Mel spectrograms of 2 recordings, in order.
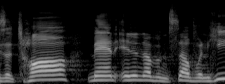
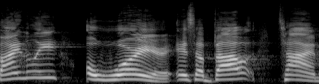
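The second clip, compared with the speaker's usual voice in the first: very loud, fired-up, pumped-up excited cheer; 4 semitones higher, 9 dB louder than usual. Retelling how Saul calls David in, pumped for a warrior; imitating an excited Saul. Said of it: "He is pumped".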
